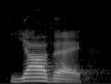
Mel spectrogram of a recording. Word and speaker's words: Yahweh: what's transliterated in some parts of King James Version as Jehovah, was probably pronounced something like Yahweh, coming from the Hebrew word for to be.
